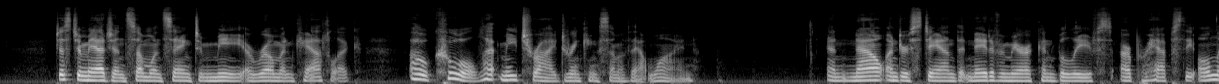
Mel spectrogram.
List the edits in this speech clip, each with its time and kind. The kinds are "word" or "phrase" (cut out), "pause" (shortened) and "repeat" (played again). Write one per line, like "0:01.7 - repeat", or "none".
none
